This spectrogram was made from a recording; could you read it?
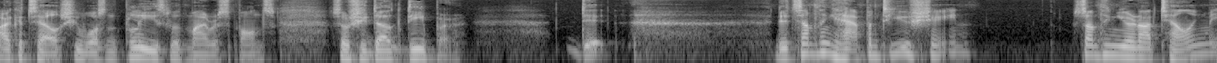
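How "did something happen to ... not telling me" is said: uneasy, apprehensive, pitched-up probing tone. A woman pressing Shane about whether something happened to him, apprehensive tone. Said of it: "Her tone was apprehensive".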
